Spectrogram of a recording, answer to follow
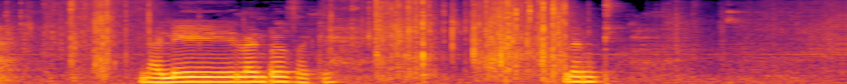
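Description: Plastic packaging crinkling as grocery and cleaning products are picked up and handled: a crackly burst lasting about a second and a half in the middle, between short bits of voice.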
